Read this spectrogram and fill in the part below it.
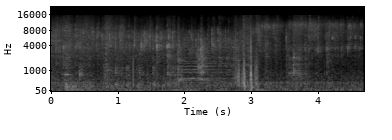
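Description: Cumin seeds sizzling and crackling in hot oil left from frying pointed gourd, a close bright hiss with scattered spatters and a few stirring clanks, loudest near the middle.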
